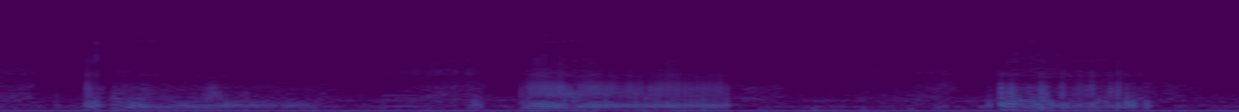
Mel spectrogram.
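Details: Light snoring in a sleeping baby, recorded with a Flip Video camcorder: soft, rough snorting snores with each breath, about two to three in six seconds, over steady room hum.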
